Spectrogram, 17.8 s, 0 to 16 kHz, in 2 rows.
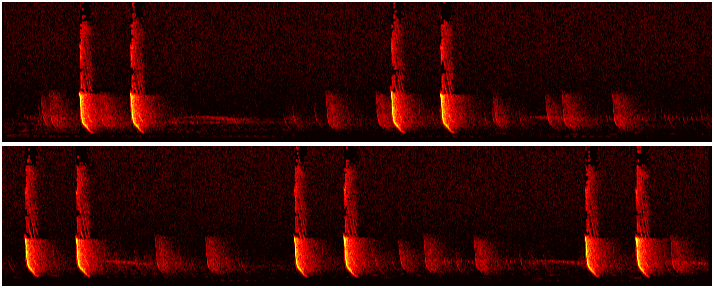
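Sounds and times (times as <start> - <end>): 
yellow robin: 0.0 - 17.7.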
